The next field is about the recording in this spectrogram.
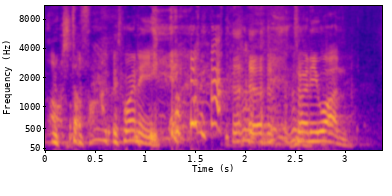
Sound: both laughing

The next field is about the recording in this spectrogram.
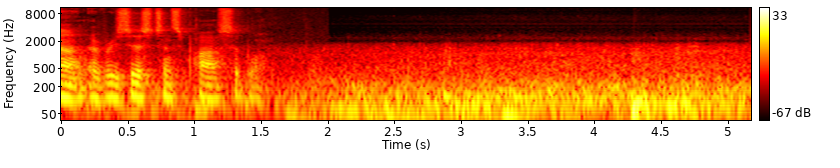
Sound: water bubbling noises

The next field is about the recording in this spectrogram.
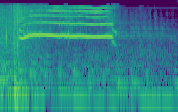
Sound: shrieking sound

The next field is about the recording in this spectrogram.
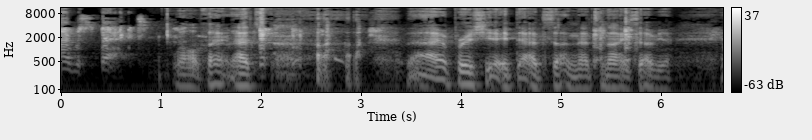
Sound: laughs

